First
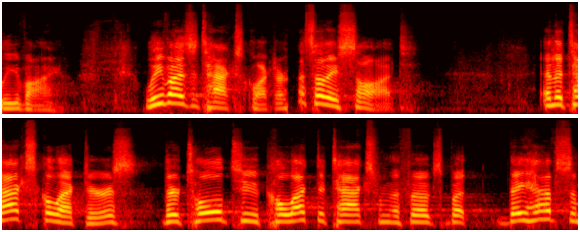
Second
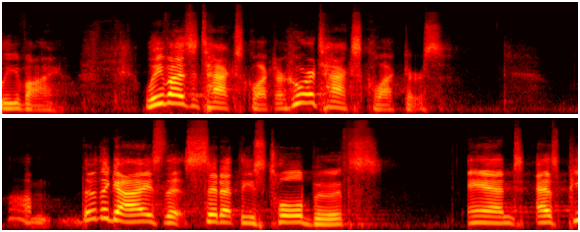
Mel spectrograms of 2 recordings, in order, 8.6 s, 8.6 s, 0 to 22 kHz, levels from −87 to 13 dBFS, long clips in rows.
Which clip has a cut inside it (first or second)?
first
